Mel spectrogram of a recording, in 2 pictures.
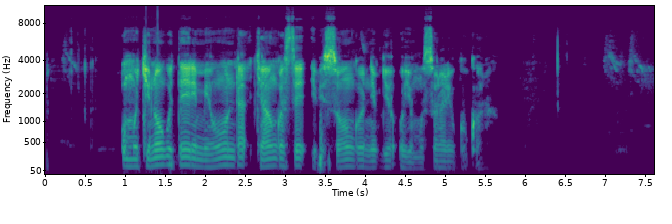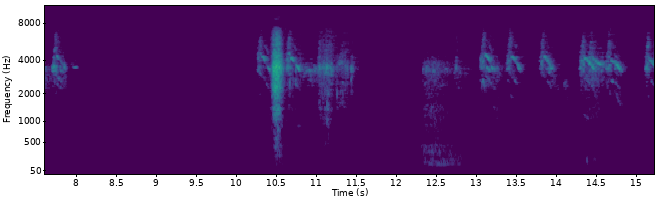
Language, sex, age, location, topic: Kinyarwanda, male, 18-24, Musanze, government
